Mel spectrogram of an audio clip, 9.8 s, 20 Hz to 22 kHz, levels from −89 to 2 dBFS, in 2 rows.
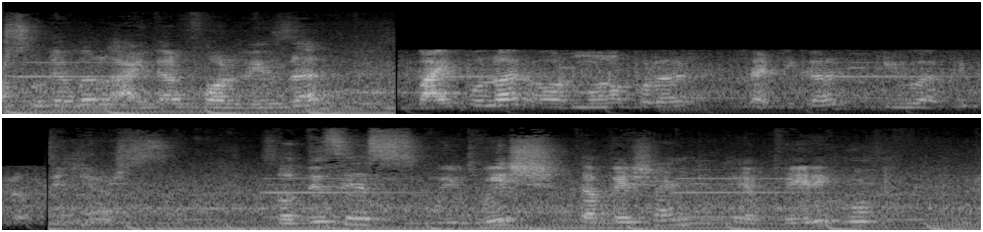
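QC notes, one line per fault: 1.96–5.13 s, input switched to a poorer device: the sound turns dull and boxy, losing everything above 3.8 kHz, drops about 5 dB in level, and carries a fresh background hiss sitting roughly 40 dB under the signal, with a 20 ms gap where the change happens. This is likely the recorder jumping to a narrower-band microphone or headset profile, whose own tone, gain and noise replace the original until the fuller sound returns at 5.13 s.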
